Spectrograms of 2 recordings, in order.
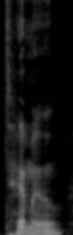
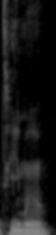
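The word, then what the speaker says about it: Temu: however it's pronounced so crazy how we didn't know the actual pronunciation of timu until like last year's Super Bowl and we were all just saying teu but hey I still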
